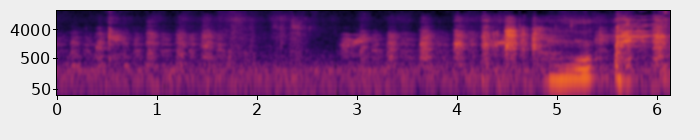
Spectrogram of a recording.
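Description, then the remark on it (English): A dog at a home in Los Angeles pants rapidly and excitedly, a steady run of quick breathy huffs, growing louder toward the end with a brief whimpery vocal sound. “We're gonna get some dog breath on the podcast.”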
